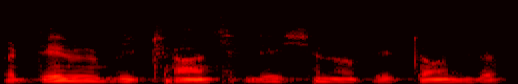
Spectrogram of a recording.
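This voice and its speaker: A man whose first language is Punjabi, giving a spiritual talk at a conference in a slow, meditative way, with many pauses between phrases. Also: low voice, level tone, darkish tone, slight background noise. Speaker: conference speaker. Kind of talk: spiritual talk mixed with sung verse. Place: conference hall.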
